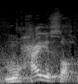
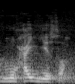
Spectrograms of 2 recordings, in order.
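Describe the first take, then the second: First: The middle has a single 'ai' sound. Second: The middle has a doubled y sound. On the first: "ada juga yang dibaca muhaisah" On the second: "saat ni kita baca huwayyisah muhayyisah. Begitulah hak lebih sahih"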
